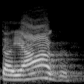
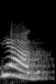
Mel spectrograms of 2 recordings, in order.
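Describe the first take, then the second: First: A short a vowel follows the t. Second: The t runs straight into y, no vowel. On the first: The t is a full letter. "लगे त के बाद क्या आ रहा है? अ आ रहा है।" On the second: The t is a half letter. "झट से त के बाद झट से अगला वर्ण हमको बोलना पड़ता है"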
